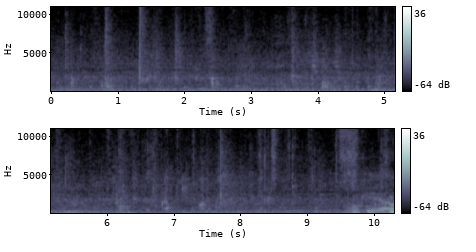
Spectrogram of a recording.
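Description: Near silence with faint, irregular clicks from a Great Dane eating kibble slowly out of a stainless steel bowl, under a faint steady hum that stops about halfway through.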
